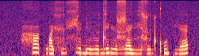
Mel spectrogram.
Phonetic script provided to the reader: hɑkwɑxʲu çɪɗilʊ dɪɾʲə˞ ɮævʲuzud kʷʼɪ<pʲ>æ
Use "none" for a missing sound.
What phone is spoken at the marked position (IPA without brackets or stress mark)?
pʲ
